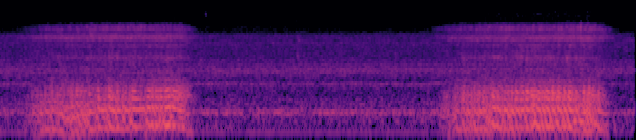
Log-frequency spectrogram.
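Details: Sleeper in bed, suggested drunk; two long rattling snores about three seconds apart with quiet pauses, small quiet room; snoring.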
